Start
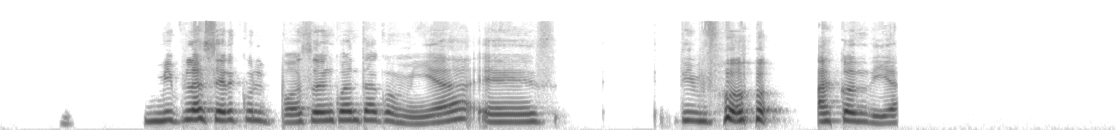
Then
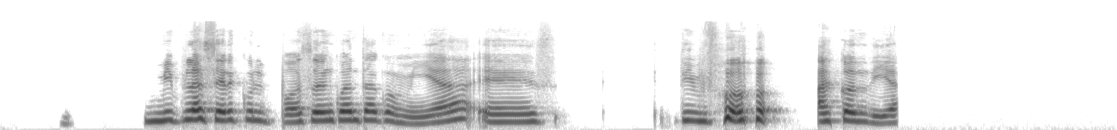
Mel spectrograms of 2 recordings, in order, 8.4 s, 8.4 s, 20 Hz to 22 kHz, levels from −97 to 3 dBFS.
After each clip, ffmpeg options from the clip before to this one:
-af "lowpass=5.8k"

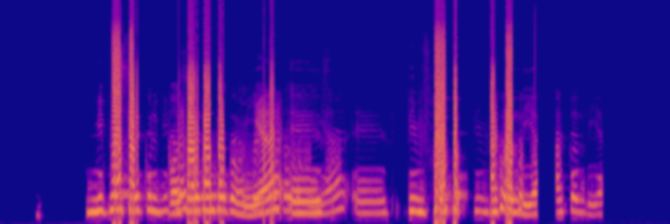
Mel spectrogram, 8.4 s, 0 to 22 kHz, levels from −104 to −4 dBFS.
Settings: -filter_complex "[0:a]asplit=2[a][b];[b]adelay=816.3,volume=-10dB,highshelf=f=4k:g=-18.4[c];[a][c]amix=inputs=2:normalize=0,aeval=exprs='(mod(15*val(0)+1,2)-1)/15':c=same,afwtdn=0.00708"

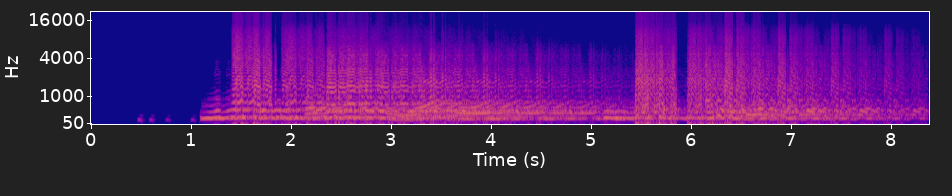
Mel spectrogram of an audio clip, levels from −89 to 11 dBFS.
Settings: -filter_complex "[0:a]asplit=2[a][b];[b]aecho=0:1:532|1064|1596|2128|2660|3192:0.473|0.246|0.128|0.0665|0.0346|0.018[c];[a][c]amix=inputs=2:normalize=0,asoftclip=type=tanh:threshold=-26dB,asplit=2[d][e];[e]aecho=0:1:116.6|279.9:0.631|0.398[f];[d][f]amix=inputs=2:normalize=0"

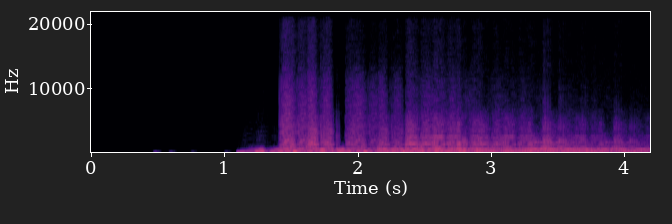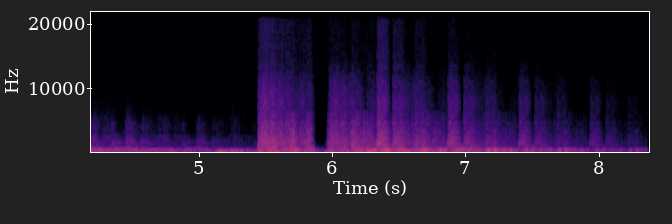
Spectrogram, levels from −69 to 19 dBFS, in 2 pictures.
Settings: -filter_complex "[0:a]asplit=2[a][b];[b]acrusher=bits=3:mode=log:mix=0:aa=0.000001,volume=-8.5dB[c];[a][c]amix=inputs=2:normalize=0,asplit=2[d][e];[e]adelay=16,volume=-3dB[f];[d][f]amix=inputs=2:normalize=0,volume=2dB"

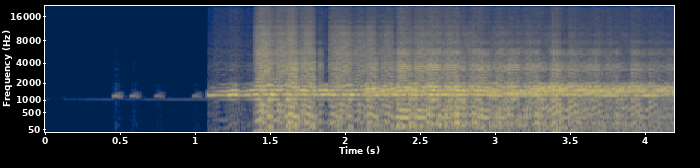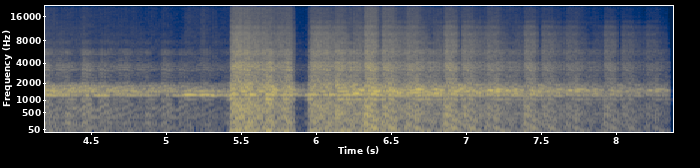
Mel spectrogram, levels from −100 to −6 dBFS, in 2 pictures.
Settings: -af "afftfilt=real='real(if(lt(b,960),b+48*(1-2*mod(floor(b/48),2)),b),0)':imag='imag(if(lt(b,960),b+48*(1-2*mod(floor(b/48),2)),b),0)':win_size=2048:overlap=0.75"

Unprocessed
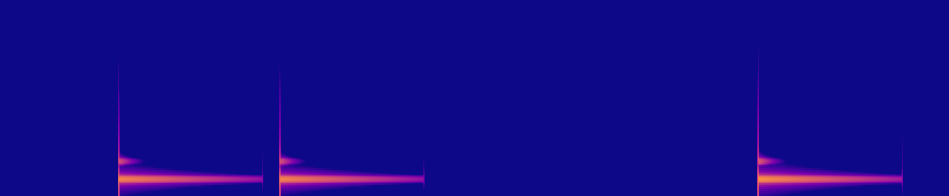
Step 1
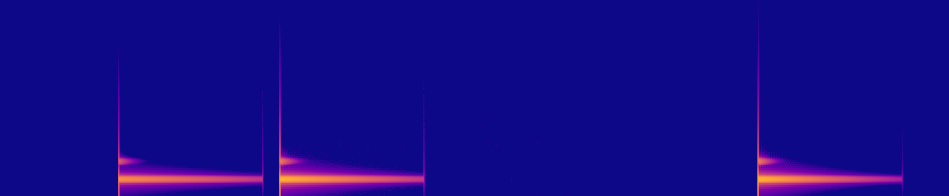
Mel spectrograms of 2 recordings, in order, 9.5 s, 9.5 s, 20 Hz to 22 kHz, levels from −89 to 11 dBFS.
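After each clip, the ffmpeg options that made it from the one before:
-af "dynaudnorm=f=310:g=13:m=15.5dB"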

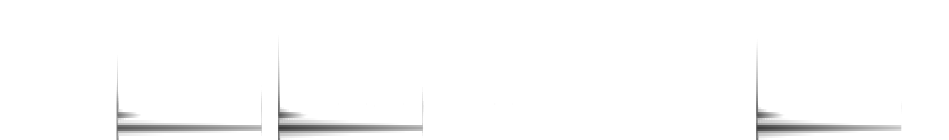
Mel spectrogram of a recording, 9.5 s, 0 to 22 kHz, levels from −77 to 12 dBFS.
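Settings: -af "equalizer=f=125:t=o:w=1:g=-6,equalizer=f=250:t=o:w=1:g=-4,equalizer=f=500:t=o:w=1:g=-6,equalizer=f=1k:t=o:w=1:g=12"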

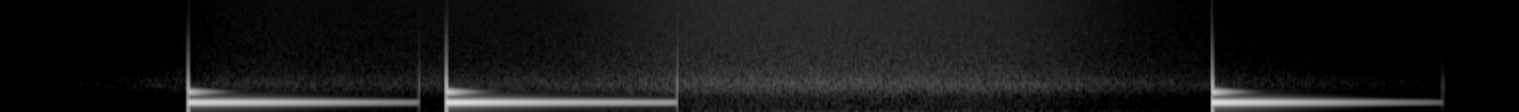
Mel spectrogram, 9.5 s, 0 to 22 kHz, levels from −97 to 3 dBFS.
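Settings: -af "dynaudnorm=f=130:g=17:m=16dB,volume=-3.5dB"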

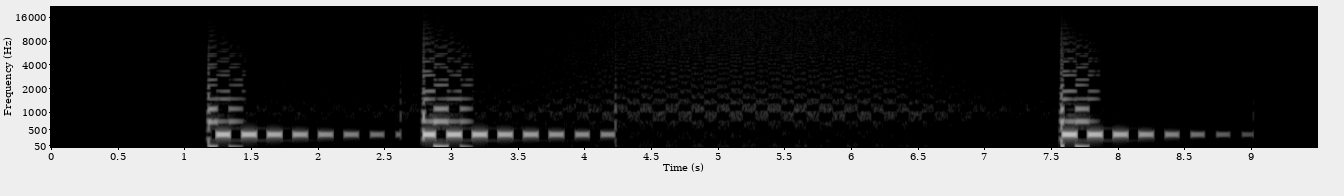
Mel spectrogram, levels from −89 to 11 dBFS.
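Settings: -af "aeval=exprs='clip(val(0),-1,0.119)':c=same,afftfilt=real='re*gt(sin(2*PI*5.2*pts/sr)*(1-2*mod(floor(b*sr/1024/250),2)),0)':imag='im*gt(sin(2*PI*5.2*pts/sr)*(1-2*mod(floor(b*sr/1024/250),2)),0)':win_size=1024:overlap=0.75"

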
